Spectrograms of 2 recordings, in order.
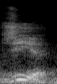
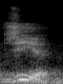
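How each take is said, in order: First: The d sounds like j before the vowel. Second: The same.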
